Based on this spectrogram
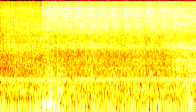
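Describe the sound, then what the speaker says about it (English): Glutinous rice washed in a strainer under a running tap, a steady close hiss of flowing water that starts abruptly and continues without pause. "Make sure you wash your rice,"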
